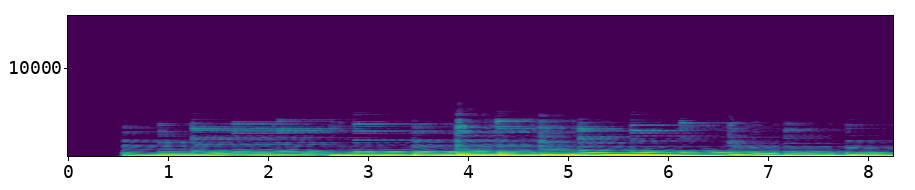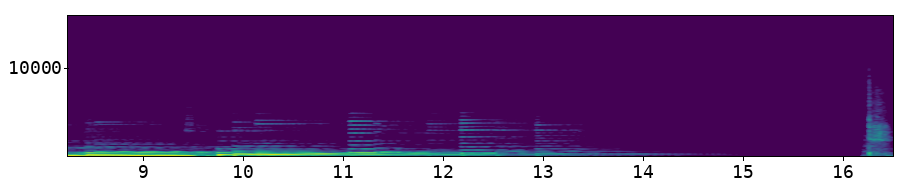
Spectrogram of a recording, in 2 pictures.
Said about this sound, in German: Gleich geht es weiter hier in der Sendung Credo bei Radio Horeb nach der Musikpause.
